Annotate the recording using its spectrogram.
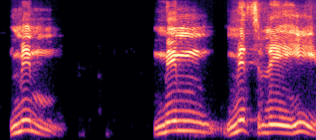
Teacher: میم کو میم سے ملا دینا ہے، نون پڑھا نہیں جائے گا. مم مم مثل ہی، مثل ہم جانتے ہیں اردو کا لفظ ہے، میم سے لام، مثل ہی ضمیر ہے، اس کے جیسی، مم مثل ہی، اس کے جیسی.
